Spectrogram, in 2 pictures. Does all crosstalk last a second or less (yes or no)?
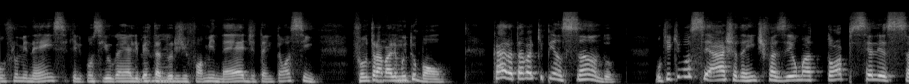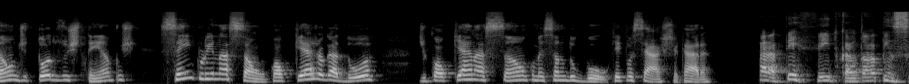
yes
